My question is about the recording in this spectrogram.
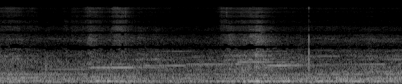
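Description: A steady low machine hum, with a few faint short tones over it.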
